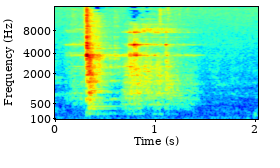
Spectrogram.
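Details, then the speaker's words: Rough iron straightedge casting wedged and clamped on antique Rockford planer table, tapped after tightening: sharp taps die quickly with dull thud, no ringing; solid workholding. "it moves when i tap it hear that sound to me that means it's pretty solid it's not ringing"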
